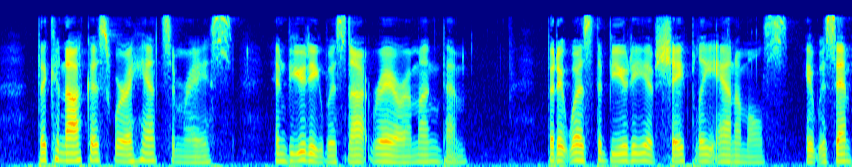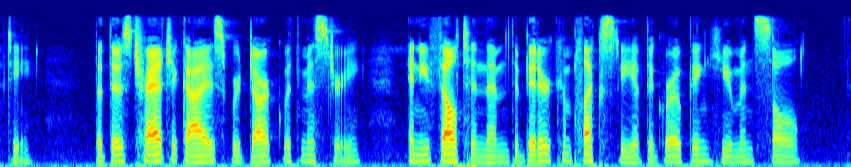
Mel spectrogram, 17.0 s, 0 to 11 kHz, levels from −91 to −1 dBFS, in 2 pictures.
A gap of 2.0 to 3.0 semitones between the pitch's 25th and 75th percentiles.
Yes: narrow, 2.6 semitones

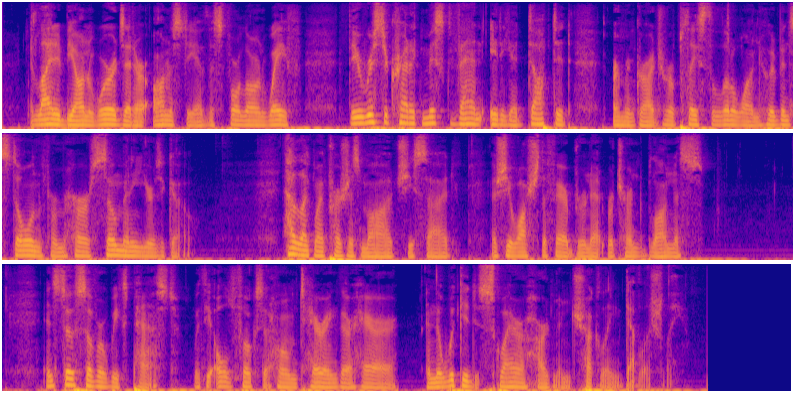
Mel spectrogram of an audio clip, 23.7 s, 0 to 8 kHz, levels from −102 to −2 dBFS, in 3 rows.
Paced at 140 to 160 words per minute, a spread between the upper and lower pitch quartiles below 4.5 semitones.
No: average, 175 wpm; average, 3.0 semitones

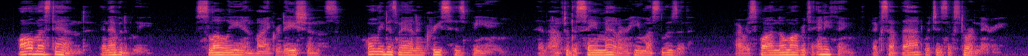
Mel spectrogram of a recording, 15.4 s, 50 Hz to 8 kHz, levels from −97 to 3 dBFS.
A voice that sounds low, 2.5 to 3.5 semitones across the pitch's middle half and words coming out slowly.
Yes: low, 115 Hz; average, 2.9 semitones; slow, 130 wpm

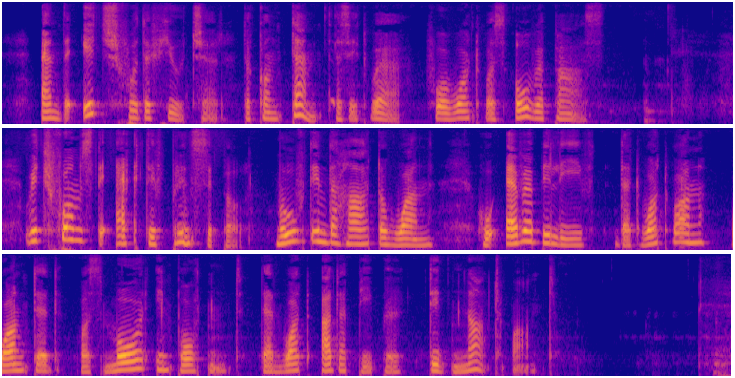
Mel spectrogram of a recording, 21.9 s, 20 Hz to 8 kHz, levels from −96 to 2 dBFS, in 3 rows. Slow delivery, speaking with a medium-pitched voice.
Yes: slow, 120 wpm; medium, 170 Hz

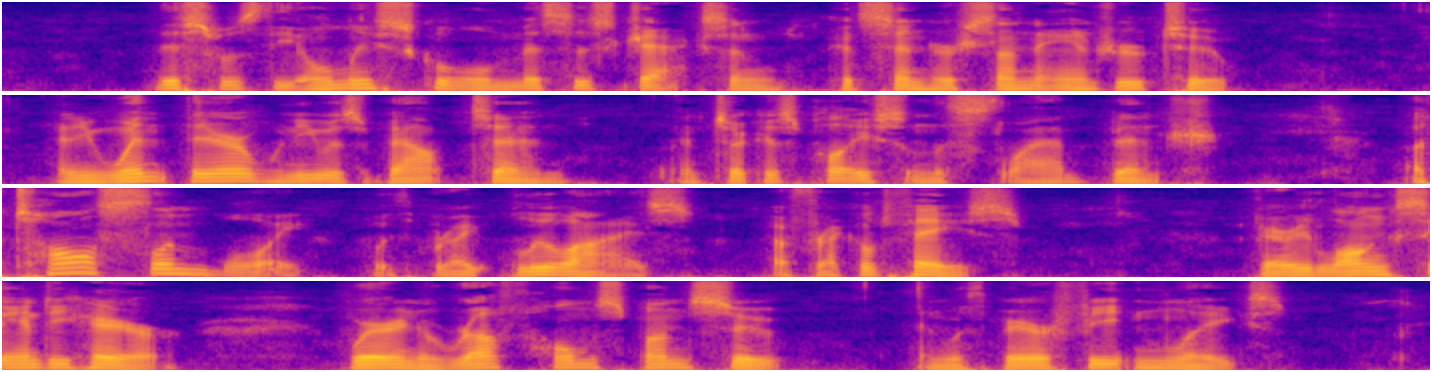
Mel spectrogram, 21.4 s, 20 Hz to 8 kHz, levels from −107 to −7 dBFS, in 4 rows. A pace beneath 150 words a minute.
No: average, 155 wpm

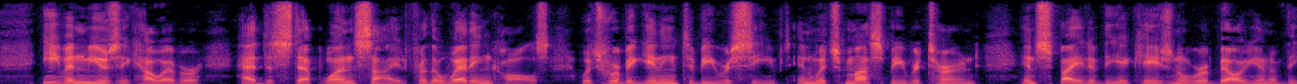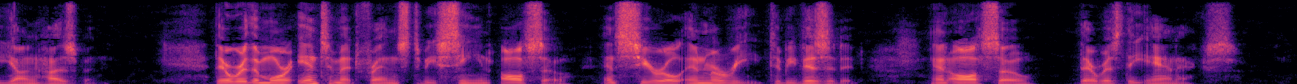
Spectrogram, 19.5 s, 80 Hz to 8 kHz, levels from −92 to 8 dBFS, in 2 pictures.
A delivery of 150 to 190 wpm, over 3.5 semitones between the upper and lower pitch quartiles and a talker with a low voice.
Yes: average, 175 wpm; average, 4.9 semitones; low, 100 Hz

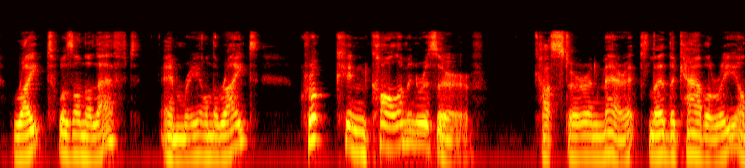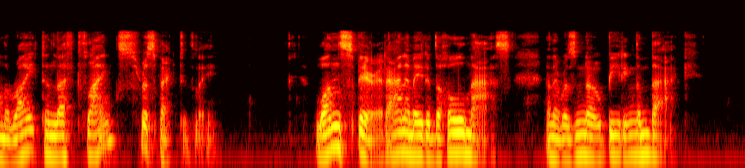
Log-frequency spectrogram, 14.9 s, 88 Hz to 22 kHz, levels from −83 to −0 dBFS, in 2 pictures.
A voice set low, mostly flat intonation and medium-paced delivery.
Yes: low, 130 Hz; narrow, 1.8 semitones; average, 165 wpm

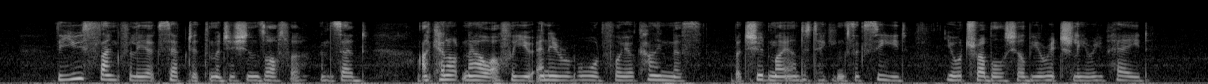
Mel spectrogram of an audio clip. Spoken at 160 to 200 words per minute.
No: average, 150 wpm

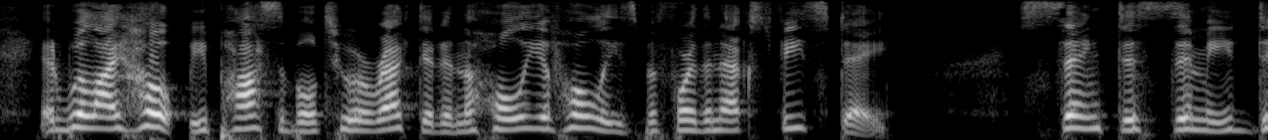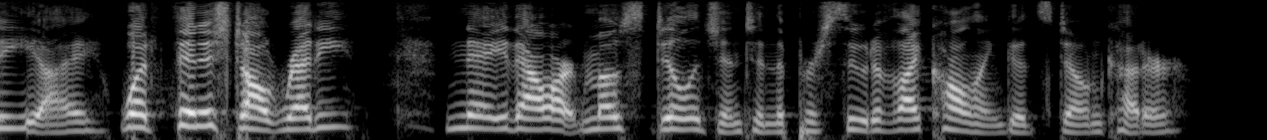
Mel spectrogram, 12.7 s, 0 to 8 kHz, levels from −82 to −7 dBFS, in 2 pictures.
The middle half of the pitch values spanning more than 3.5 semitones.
Yes: average, 4.3 semitones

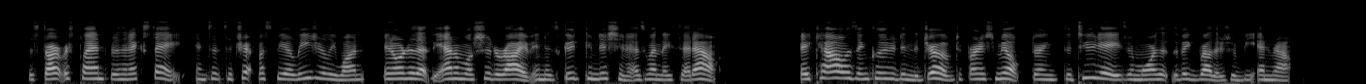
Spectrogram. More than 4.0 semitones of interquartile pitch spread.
No: average, 2.8 semitones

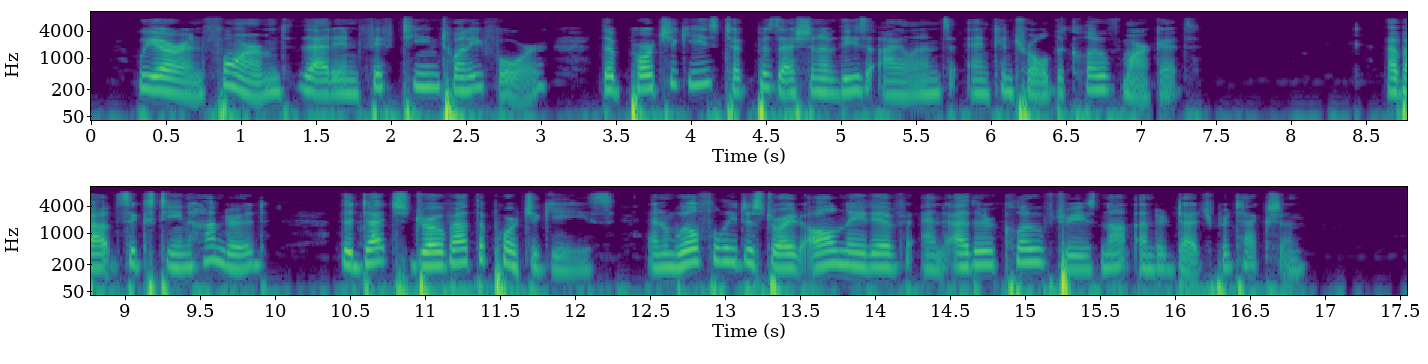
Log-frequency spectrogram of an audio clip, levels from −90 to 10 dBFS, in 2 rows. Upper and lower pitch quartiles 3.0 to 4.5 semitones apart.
Yes: average, 4.0 semitones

